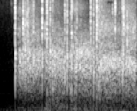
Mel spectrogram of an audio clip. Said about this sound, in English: Big claps, dude. Big claps.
